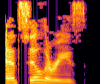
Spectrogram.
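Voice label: "ancillaries", English, British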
